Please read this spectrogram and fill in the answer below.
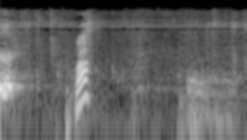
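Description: German Shepherd dog giving two short, high barks, one at the start and another just under a second in, each rising sharply in pitch.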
